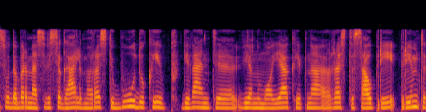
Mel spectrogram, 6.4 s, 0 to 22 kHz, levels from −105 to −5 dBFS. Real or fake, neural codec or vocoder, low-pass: real; none; 7.2 kHz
